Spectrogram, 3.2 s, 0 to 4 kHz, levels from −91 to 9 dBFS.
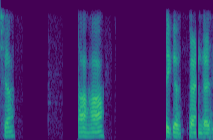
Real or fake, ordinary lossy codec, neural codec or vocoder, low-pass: fake; none; codec, 44.1 kHz, 7.8 kbps, Pupu-Codec; 3.6 kHz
